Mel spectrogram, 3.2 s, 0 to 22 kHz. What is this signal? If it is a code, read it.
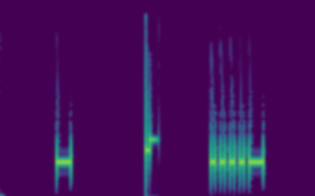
Morse code, heard as a keyed tone, about 25 wpm, 700 Hz. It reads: T 4
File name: Single Character (Letter:Number:Punctuation:Prosign) - Rapid-Fire - 25wpm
